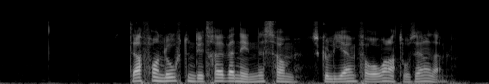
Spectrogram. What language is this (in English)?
Norwegian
